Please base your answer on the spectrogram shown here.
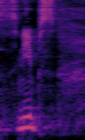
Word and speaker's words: SNP: snps single nucleotide polymorphism pronounced as snips occurs in humans this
